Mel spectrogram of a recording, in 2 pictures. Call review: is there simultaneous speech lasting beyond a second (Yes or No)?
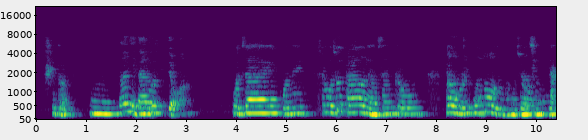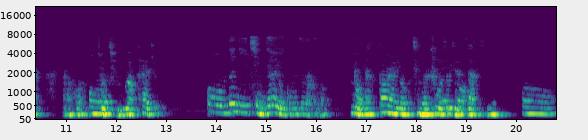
No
